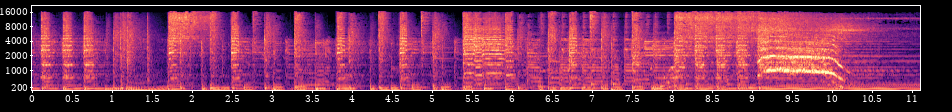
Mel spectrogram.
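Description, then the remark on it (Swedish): A goat bleats and screams loudly and almost without pause, in harsh, ragged cries packed close together, ending with one long, wavering scream. “då vet geten att nu jävlar, nu blir det åka av.”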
